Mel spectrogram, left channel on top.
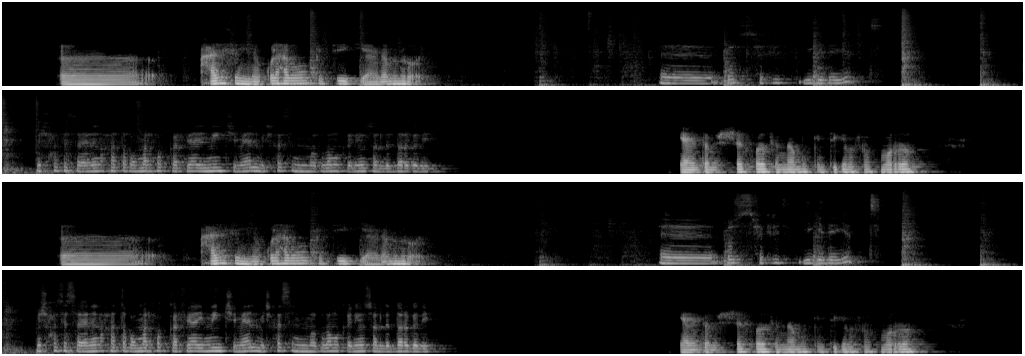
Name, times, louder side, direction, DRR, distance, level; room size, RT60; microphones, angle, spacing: voice 1, 0.6-1.5 2.0-4.2 17.0-19.3, left 2 dB, 75° left, 10 dB, 0.8 m, -23 dB
sound 1, 1.6-2.7 3.1-5.0 5.3-6.8 7.0-8.6 9.0-9.2 9.8-11.0 11.3-12.1, left 1 dB, 90° left, 2.4 m, -44 dB
voice 2, 6.6-8.8 10.5-14.5, right 2 dB, 85° right, 6 dB, 1.3 m, -31 dB
9.2 x 8.7 x 5.9 m, 0.42 s
head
